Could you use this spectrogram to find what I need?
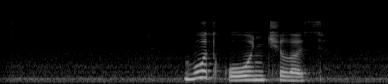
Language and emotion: Russian, sad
